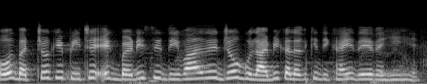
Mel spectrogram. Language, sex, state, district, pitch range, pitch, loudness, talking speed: Hindi, female, Chhattisgarh, Bilaspur, 235-295 Hz, 255 Hz, -15 LUFS, 225 wpm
